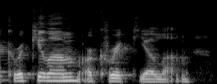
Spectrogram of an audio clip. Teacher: the ick is stressed so the ooh is going to get reduced to more of a schwa sound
